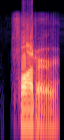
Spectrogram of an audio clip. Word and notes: fodder: American English

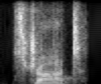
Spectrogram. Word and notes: strut: Indian

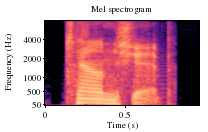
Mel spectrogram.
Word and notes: township: British English

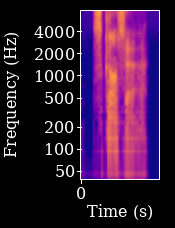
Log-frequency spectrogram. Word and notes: scoter: British English

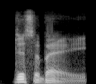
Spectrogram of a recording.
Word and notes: disobey: British English

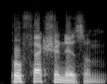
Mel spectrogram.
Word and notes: perfectionism: American English

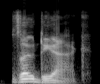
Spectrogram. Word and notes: zodiac: British English

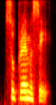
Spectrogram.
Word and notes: supremacy: Indian

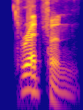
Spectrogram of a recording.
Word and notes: threadfin: American English

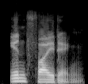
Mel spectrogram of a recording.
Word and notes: Infighting: American English

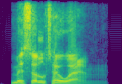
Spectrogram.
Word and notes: mistletoe: British English

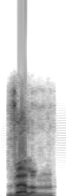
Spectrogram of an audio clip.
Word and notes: vellum: British English

